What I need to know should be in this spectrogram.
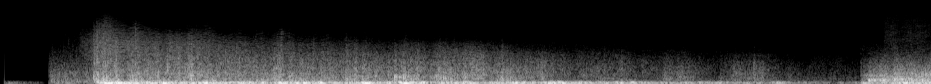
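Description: Thunder rumbles deeply and slowly fades.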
